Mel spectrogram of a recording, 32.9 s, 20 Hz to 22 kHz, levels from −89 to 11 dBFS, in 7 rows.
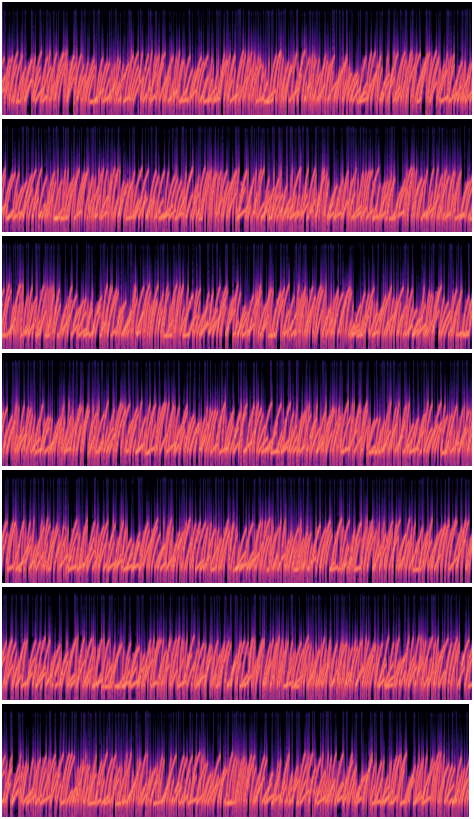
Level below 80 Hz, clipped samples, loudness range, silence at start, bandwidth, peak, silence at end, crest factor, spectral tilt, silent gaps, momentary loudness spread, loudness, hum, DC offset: -50 dBFS; under 0.1%; 0 LU; 0 s; 15.5 kHz; -4 dBFS; 0 s; 12 dB; -3 dB/octave; none; 1 LU; -14 LUFS; none; under 0.1%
